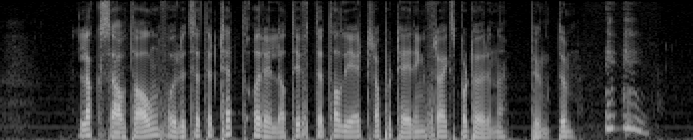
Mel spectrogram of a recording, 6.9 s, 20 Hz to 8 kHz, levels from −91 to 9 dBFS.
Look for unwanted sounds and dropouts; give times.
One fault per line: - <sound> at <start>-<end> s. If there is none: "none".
- throat clearing at 6.0-6.5 s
